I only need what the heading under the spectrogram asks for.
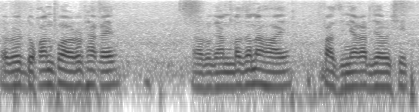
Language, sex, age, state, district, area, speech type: Assamese, male, 45-60, Assam, Nalbari, rural, spontaneous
